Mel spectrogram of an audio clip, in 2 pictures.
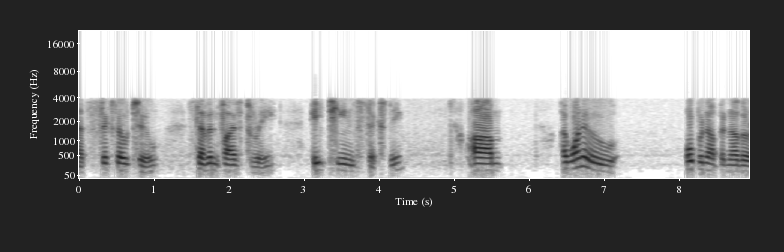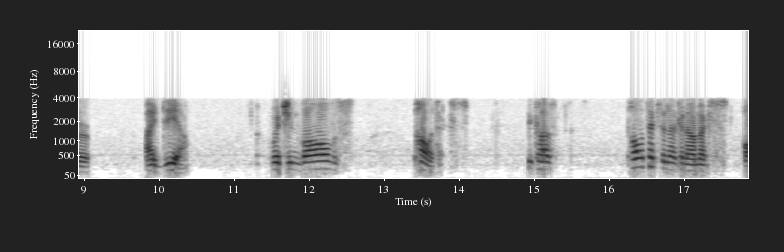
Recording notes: Today is a chance for listeners to call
